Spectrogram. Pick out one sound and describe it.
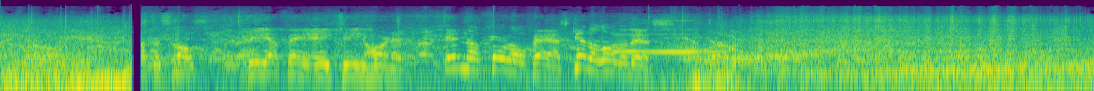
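A jet engine roars overhead.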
